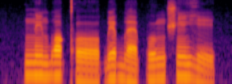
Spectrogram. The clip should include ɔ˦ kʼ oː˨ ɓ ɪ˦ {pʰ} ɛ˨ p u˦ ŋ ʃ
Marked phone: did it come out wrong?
yes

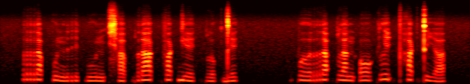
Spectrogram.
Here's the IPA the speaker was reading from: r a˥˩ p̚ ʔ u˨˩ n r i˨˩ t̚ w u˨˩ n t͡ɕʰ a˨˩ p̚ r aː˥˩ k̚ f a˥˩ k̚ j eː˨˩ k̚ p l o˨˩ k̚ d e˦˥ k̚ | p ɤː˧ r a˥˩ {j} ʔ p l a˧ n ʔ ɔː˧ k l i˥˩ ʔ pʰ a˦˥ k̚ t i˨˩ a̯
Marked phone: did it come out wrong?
yes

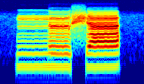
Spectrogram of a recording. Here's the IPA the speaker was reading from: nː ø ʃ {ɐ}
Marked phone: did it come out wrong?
yes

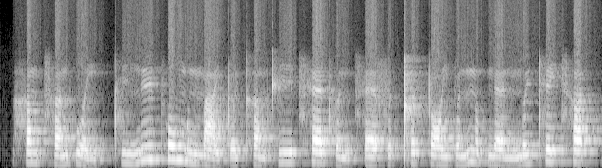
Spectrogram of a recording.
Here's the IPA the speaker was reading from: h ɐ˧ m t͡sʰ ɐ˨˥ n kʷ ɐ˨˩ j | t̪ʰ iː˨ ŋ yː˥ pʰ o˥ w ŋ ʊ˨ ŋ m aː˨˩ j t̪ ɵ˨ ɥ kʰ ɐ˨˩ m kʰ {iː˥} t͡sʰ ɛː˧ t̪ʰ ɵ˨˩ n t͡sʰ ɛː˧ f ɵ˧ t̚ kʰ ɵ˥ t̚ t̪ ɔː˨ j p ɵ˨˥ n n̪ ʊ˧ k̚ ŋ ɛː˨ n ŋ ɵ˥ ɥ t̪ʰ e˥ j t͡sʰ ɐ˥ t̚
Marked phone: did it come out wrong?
yes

